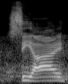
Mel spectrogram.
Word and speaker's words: Ci: as kind of the CI, but it's just pronounced C.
